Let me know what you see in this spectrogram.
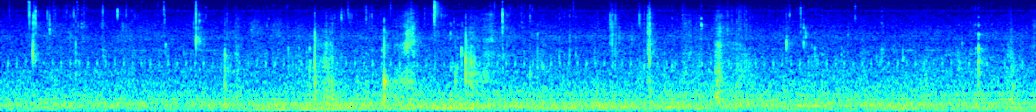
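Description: A person chewing mouthfuls of yogurt and granola, with scattered sharp crunches and clicks as a metal spoon scoops from the bowl.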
